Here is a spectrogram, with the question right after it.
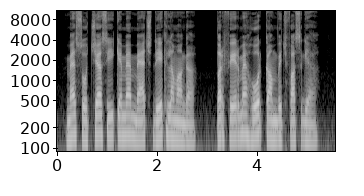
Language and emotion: Punjabi, sad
